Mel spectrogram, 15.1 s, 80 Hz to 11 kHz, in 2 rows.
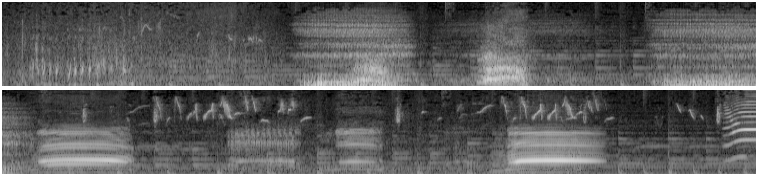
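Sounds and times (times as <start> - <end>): background music with chirping notes: 0.9 - 15.0
farm animal bleating: 3.0 - 5.4, 6.6 - 8.9, 9.6 - 13.7, 14.7 - 15.0.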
